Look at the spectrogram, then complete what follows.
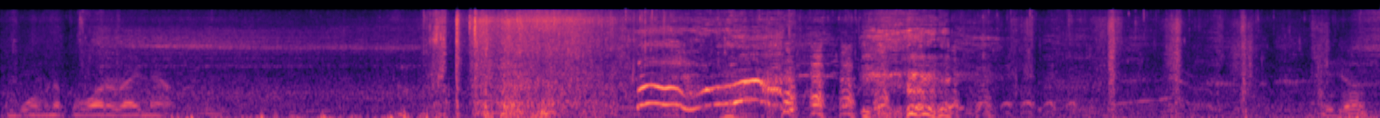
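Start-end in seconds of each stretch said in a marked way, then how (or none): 1.2-7.7 big laugh shouted out. Real, not acted.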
